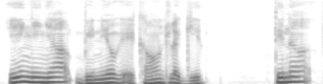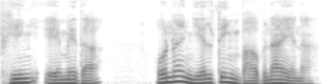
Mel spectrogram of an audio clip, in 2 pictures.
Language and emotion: Santali, sad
